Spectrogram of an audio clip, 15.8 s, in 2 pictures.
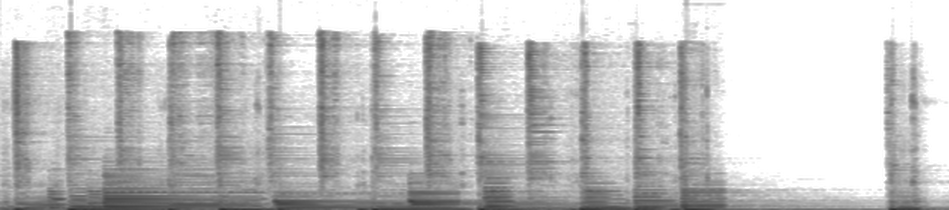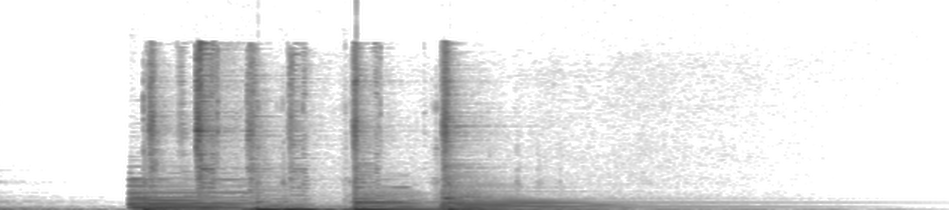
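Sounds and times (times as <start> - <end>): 
swing jazz drum set trading fours: 0.0 - 6.1, 7.4 - 8.3, 9.0 - 13.3.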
